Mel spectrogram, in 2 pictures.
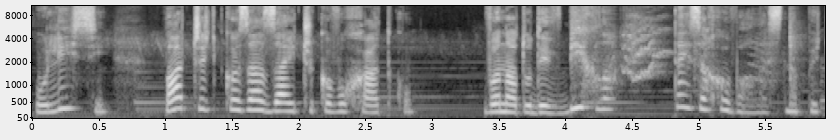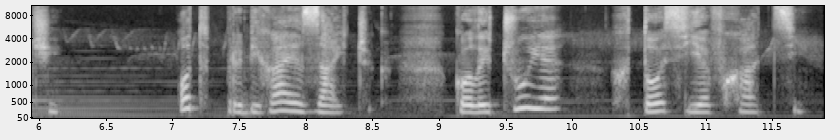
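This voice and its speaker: A woman storyteller reads a children's folk tale in a high voice. Her delivery is expressive and measured, with a slow pace and music behind her.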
